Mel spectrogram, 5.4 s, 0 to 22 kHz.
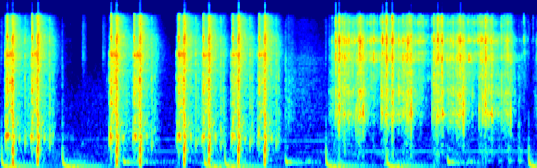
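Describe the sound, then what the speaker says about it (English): Blaster sound effects from an S&T full-metal airsoft E11 Star Wars movie prop: a rapid series of sharp, loud, close electronic zaps and shots in quick bursts, ending in a denser stretch of repeated fire. "the blaster sound effects and all of that stuff, I did that"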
